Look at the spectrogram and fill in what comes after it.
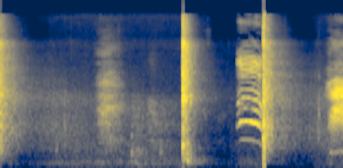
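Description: Consumer aerial firework shells bursting overhead: three sharp bangs, one at the start, one about two and a half seconds in and one about four seconds in. A brief high-pitched squeal comes just before the third bang.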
